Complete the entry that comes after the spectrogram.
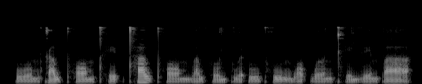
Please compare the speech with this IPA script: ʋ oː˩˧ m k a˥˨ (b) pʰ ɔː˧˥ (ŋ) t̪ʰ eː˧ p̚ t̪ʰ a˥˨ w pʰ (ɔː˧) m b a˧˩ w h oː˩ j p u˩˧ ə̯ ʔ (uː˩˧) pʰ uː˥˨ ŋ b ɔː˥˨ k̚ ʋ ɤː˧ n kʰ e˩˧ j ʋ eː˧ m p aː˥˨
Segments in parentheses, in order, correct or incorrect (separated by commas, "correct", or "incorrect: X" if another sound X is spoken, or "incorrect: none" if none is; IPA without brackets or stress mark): incorrect: w, incorrect: m, incorrect: ɔː˩, incorrect: uː˧˥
